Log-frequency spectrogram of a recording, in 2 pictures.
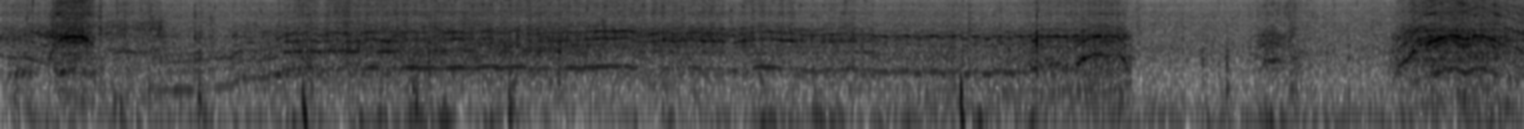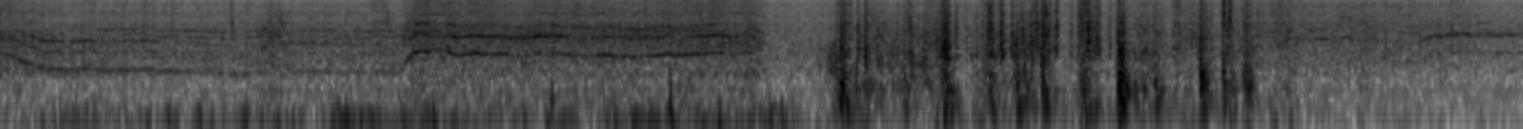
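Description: A toy truck's small electric motor whines, rising and falling in pitch.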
